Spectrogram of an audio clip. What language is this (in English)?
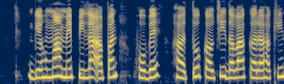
Magahi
